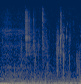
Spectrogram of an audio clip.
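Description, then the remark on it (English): Wet chewing of firm gummy bears, a few soft squishing clicks at an irregular pace over a low steady background, with no talking. “Resistance when you chew them. Your teeth don't just sink into them like mud. You're chewing.”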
